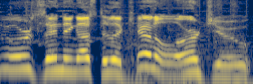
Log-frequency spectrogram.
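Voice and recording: A man's cartoonish character voice, high-pitched and very slow, over clear music in the background.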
